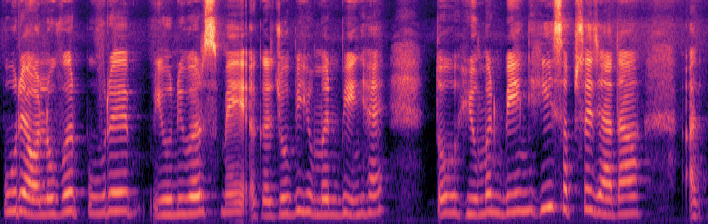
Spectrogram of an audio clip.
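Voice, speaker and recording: A woman English teacher, explaining slowly and mixing in English phrases while checking in with her students. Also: a little high, steady tone, a little mellow. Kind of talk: bilingual classroom explanation.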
